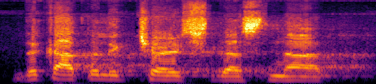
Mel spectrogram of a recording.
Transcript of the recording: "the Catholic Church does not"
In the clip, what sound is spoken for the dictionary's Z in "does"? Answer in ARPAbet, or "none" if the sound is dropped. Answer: S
